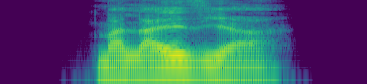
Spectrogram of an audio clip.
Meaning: Malaysian
- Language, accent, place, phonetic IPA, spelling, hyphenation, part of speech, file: German, Germany, Berlin, [maˈlaɪ̯ziɐ], Malaysier, Ma‧lay‧si‧er, noun, De-Malaysier.ogg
